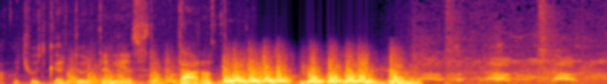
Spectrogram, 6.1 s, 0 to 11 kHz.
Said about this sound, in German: Dort schossen zwei junge Männer mit der Gitarre, so nannten wir damals die Maschinengewehre, auf den Rundfunk. Ich füllte ihnen die Magazine, immer 72 Schuss.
